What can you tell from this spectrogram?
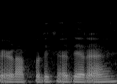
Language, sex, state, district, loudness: Hindi, male, Bihar, Bhagalpur, -34 LUFS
